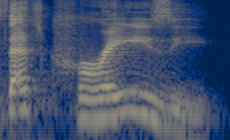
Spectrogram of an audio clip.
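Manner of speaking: stunned. Real, not acted. Slow stunned repeat.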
